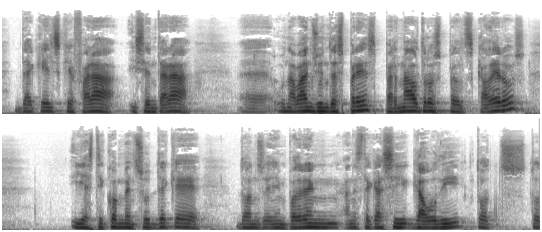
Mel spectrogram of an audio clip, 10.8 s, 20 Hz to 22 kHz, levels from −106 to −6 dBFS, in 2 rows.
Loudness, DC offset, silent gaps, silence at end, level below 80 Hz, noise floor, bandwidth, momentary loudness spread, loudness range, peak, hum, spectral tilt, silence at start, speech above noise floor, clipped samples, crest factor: -27 LUFS; under 0.1%; none; 0 s; -46 dBFS; -56 dBFS; 14 kHz; 11 LU; 3 LU; -10 dBFS; none; -5.5 dB/octave; 0.05 s; 30 dB; under 0.1%; 18 dB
